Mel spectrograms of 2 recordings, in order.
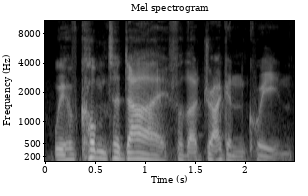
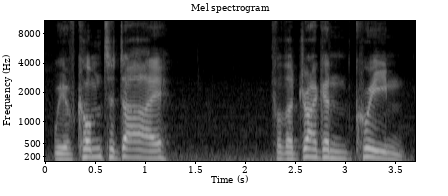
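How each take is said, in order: First: The voice falls at the end like a statement. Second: The voice rises at the end like a question. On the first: It is a firm declaration. The speaker calls it right. "He should have said" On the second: It sounds like he is asking. The speaker calls it wrong. "He's almost like asking it like a question"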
